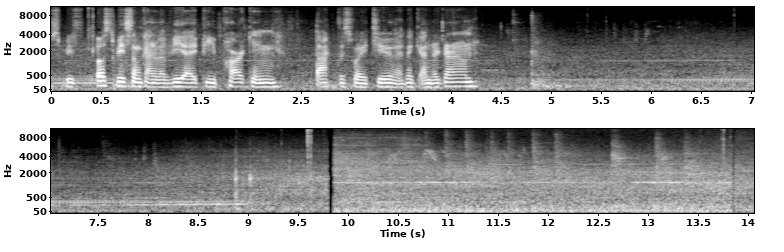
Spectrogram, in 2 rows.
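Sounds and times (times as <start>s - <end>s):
vehicle engine noise: 0.0s - 14.0s
steady high whine: 9.9s - 14.0s.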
